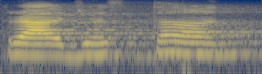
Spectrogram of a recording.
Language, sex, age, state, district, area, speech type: Goan Konkani, female, 18-30, Goa, Ponda, rural, spontaneous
